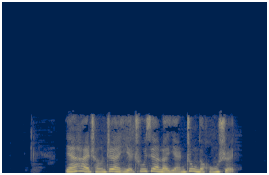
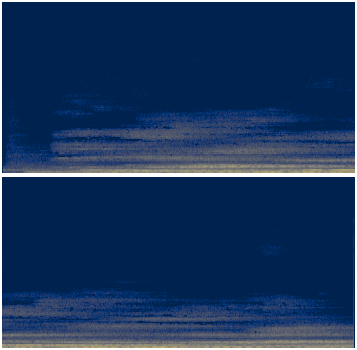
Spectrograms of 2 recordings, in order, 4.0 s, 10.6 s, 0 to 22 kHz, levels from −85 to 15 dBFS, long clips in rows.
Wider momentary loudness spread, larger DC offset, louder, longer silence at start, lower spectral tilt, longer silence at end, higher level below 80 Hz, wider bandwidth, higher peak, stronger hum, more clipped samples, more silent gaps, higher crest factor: second, 5 LU vs 12 LU; neither; first, -17 LUFS vs -22 LUFS; first, 0.95 s vs 0.3 s; second, -4 dB/octave vs -9.5 dB/octave; first, 0.5 s vs 0 s; about the same, -60 dBFS vs -58 dBFS; first, 8 kHz vs 6.2 kHz; first, -4 dBFS vs -8 dBFS; neither; neither; neither; about the same, 16 dB vs 14 dB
